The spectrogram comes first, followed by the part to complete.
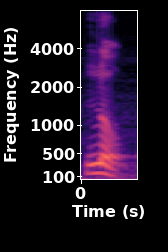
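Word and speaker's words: non: फिर यदि आपको नो बोलना हो तो फ्रेंच में स्पेलिंग अलग है। एन ओ एन है। बाकी प्रोनाउंस वही रहेगा। नो।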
